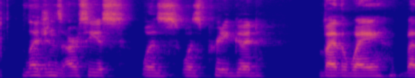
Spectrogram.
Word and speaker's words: Arceus: i am a staunch i am a staunch soft c supporter i believe in arceus uh supremacy okay arceus stans get out of here i know that arceus is technically the official pronunciation but that doesn't make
